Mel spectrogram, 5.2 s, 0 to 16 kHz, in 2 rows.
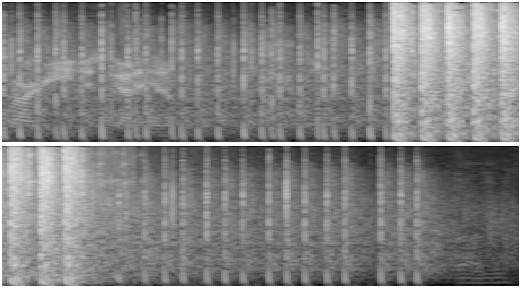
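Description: Machine gun fire in ArmA 3 rattles in fast, continuous bursts, one stretch louder and nearer than the rest, with a faint voice underneath.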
